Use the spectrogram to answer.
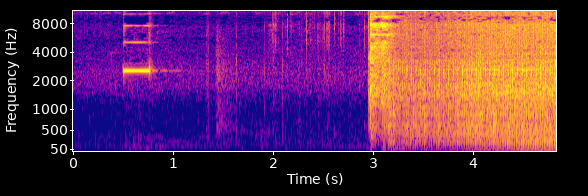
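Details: Mid-1980s Johnson 35 two-stroke outboard, previously hard to start when warm, after cleaning a bad connection at the ignition harness: short warning beep, then it catches at once and settles into a steady, rising run; warm start now fine.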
